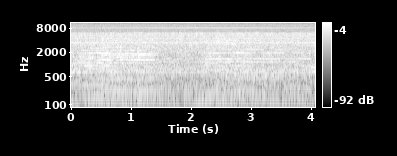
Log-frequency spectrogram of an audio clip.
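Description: Harmonium holding a quiet, steady sustained chord between verses of Sikh kirtan, without tabla.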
